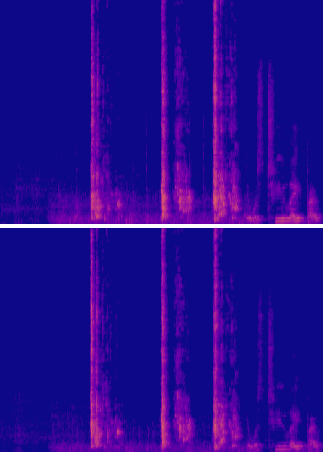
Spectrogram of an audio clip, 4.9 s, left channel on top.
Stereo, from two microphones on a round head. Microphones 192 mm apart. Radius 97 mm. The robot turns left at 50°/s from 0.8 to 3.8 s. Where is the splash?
65° right (ahead or behind), 0.8 m; by 3.6 s 40° left (ahead or behind), 0.8 m.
